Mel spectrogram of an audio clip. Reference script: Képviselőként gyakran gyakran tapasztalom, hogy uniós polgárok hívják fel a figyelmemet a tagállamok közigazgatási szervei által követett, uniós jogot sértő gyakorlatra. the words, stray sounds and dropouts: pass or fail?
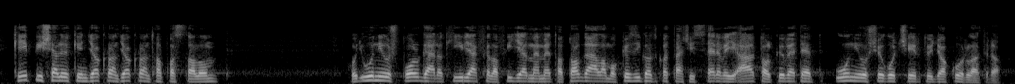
pass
